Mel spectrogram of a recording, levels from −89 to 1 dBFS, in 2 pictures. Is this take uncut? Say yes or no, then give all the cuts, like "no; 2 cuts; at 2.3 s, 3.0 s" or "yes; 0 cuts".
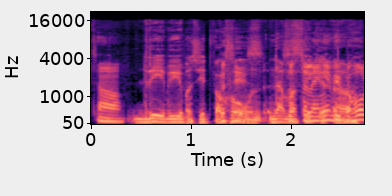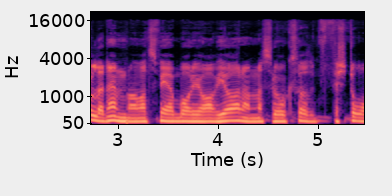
no; 3 cuts; at 0.9 s, 3.1 s, 4.5 s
